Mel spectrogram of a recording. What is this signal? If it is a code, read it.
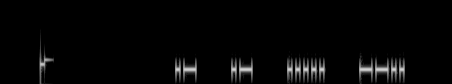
Morse code, heard as a keyed tone, about 30 wpm, spaced as for 17 wpm, 700 Hz. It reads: AA5Z
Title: USA Call Signs - 3x Character Spacing - 30wpm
